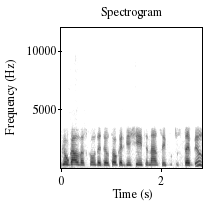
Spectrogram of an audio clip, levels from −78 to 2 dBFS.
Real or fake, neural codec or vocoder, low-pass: real; none; 10.8 kHz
